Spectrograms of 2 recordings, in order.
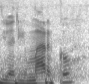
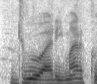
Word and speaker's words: Yuarimarco: Mi nombre es Yuarimarco. Yuarimarco, ¿y eso qué significa? Padre de la claridad. Es orgullosamente arhuaco, descendiente de los chibchas,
